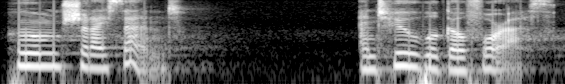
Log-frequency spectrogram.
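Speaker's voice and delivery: a hint of a commanding divine voice; the Lord's voice. A narrator's reading. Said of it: "I heard the Lord's voice saying".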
